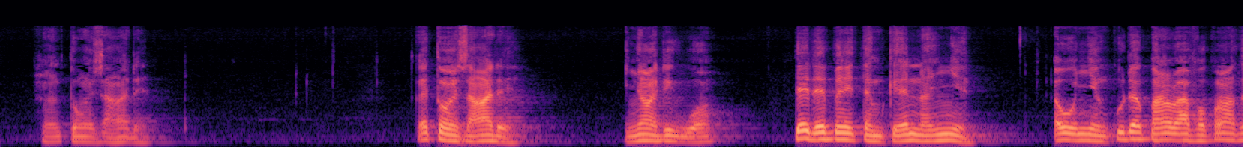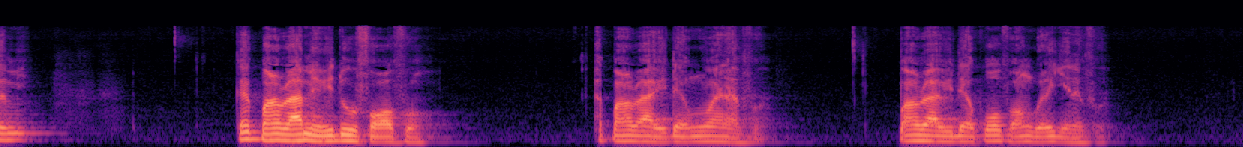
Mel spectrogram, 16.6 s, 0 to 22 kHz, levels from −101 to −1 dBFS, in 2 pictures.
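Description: Low-delay AAC compression runs throughout, from start to end. The speech sounds plainly coded: rough and grainy, with nothing above 11.6 kHz. The likely cause is AAC-ELD, the low-delay codec used in video calls, at a rate that points to around 32 kbps. Its short analysis frames separate the voice's pitch harmonics poorly and spend bits quickly, so detail between harmonics gives way to noisy texture and the top band is cut.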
